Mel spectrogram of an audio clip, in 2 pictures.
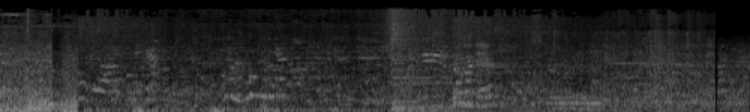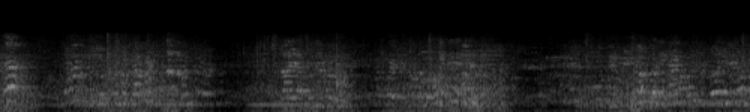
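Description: Crowd chatter echoes in a large indoor hall.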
